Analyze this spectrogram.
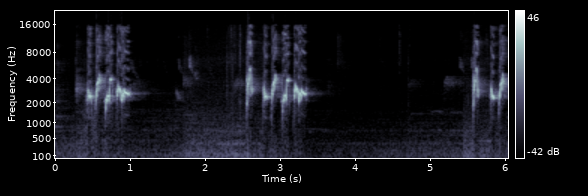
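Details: Red-whiskered bulbul giving fighting song, used as a decoy recording to train birds and spur morning singing; three bright, warbled phrases of about one second, each a quick run of rising and falling whistled notes, separated by short silences.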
